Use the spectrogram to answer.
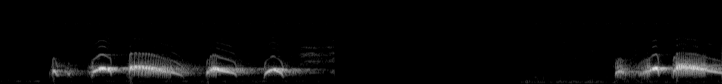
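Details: Spotted dove calling vigorously, recorded as a hunting sound: a full phrase of mellow coos, a stuttered opening, a long slurred note, two clipped hooked coos, then about three seconds of silence before the next phrase begins.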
